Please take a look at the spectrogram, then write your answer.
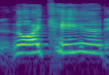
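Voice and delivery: high mimicked child's protest; child refusing. Daughter to insisting father, high stubborn refusal. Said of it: "she just simply says".

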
